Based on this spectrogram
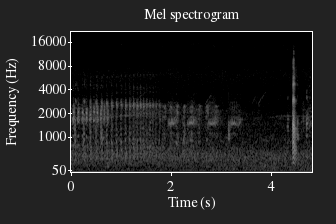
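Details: Willow ptarmigan (Lagopus lagopus), call.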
